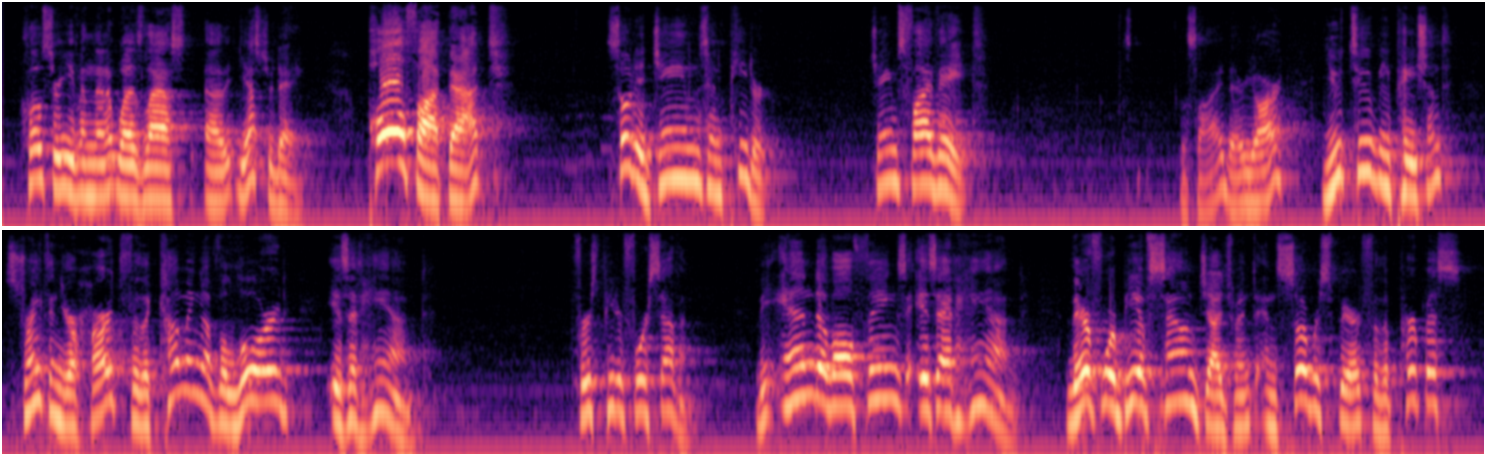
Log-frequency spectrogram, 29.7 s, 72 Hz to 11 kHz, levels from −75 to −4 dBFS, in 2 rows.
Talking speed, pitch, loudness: 125 wpm, 155 Hz, -16 LUFS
